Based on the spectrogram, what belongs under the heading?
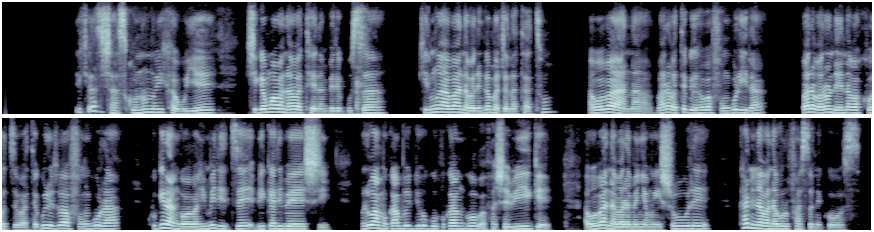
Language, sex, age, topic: Rundi, female, 36-49, education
